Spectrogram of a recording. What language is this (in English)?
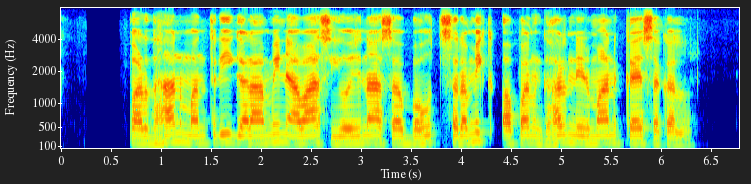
Maithili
